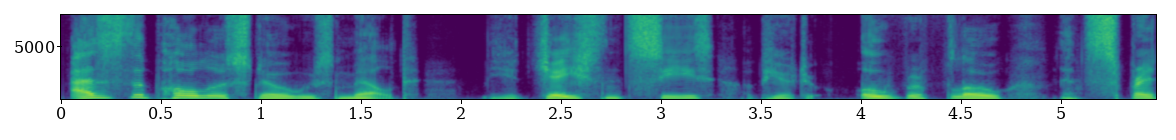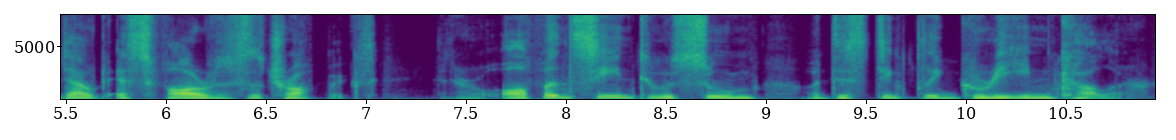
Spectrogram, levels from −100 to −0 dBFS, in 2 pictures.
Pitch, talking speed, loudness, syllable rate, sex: 145 Hz, 160 wpm, -19 LUFS, 4.7 syllables/s, male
